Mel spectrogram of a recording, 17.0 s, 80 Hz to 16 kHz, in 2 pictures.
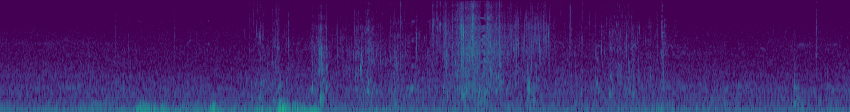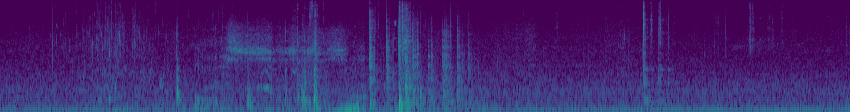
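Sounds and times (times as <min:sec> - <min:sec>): steady low hum: 0:00.0 - 0:17.0
fish splashing in a net: 0:02.5 - 0:06.6, 0:09.0 - 0:10.2.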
